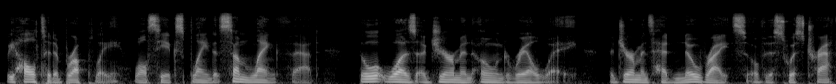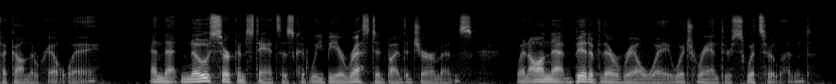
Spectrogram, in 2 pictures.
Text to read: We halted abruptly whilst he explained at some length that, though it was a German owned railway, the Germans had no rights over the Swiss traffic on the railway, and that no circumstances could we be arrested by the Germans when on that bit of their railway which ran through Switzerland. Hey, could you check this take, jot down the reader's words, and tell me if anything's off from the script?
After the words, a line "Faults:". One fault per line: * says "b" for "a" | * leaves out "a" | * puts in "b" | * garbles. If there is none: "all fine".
We halted abruptly whilst he explained at some length that, though it was a German owned railway, the Germans had no rights over the Swiss traffic on the railway, and that no circumstances could we be arrested by the Germans when on that bit of their railway which ran through Switzerland.
Faults:
all fine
